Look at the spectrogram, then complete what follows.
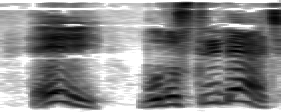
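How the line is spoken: Loud shout. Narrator (Russian): закричал мощный удар

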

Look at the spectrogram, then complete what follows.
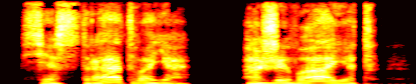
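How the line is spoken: Old man's loud whisper. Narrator (Russian): сказал старик громким шепотом

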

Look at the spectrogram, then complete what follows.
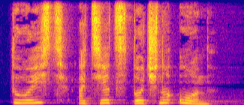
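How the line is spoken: Quiet questioning mother. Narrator (Russian): уточняет мама тихо

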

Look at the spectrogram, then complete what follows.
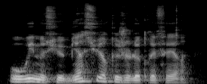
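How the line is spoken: Woman exclaiming. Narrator (French): s'exclama-t-elle

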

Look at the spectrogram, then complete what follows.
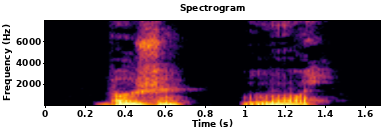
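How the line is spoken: Muttered. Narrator (Russian): пробормотала Дженнис

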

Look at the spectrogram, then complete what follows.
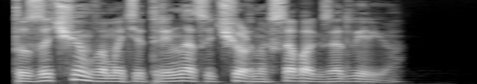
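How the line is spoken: Uncertain question. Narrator (Russian): спросил я у Гишипа неуверенно

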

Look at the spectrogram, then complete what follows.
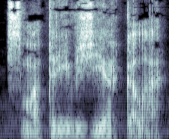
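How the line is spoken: Grandmother whispering. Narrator (Russian): прошептала бабуля

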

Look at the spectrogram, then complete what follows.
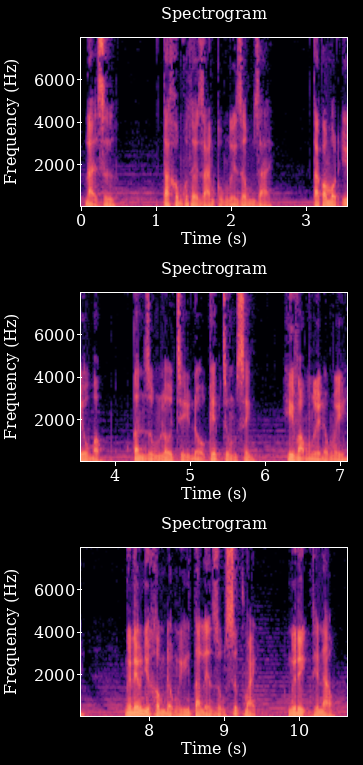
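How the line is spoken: Old monk, cold. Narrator (Vietnamese): Lão hòa thượng cầm đầu trừng mắt hướng tới lạnh lùng nói

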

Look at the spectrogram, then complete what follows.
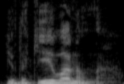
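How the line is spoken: Tender call. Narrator (Russian): ласково позвал доктор

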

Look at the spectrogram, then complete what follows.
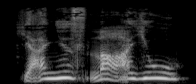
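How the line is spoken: Hoarse rasp. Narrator (Russian): прохрипел испанец

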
